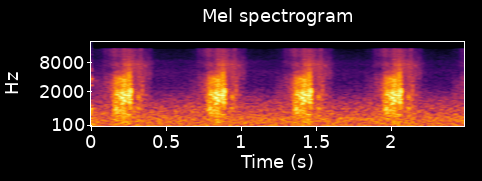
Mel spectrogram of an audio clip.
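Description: Footsteps on sandy ground, four even steps a little over half a second apart.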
